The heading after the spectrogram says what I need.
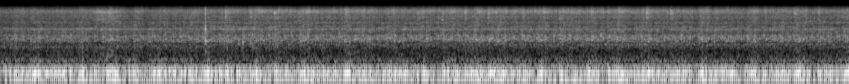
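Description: Steady motorcycle idle with a light, quick ticking riding over the low exhaust note; source of the tick unclear from sound alone.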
